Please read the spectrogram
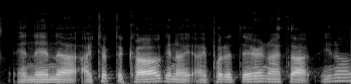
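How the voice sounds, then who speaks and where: At a fairly quick pace and medium pitch, a man talks with ordinary pitch variation in a dry, close sound with no echo and a quiet background. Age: 60s. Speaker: folk artist and welder. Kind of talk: interview. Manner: halting.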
